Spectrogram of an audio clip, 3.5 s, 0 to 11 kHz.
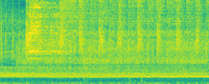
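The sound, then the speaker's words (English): A sustained, harsh scream, about 30 seconds long at the start of a metal song, holds steadily throughout, loud, over a dense wall of distorted instruments and pounding drums, with no break or drop in intensity. “Because it's got literally a 30-second scream at the beginning of the song.”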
